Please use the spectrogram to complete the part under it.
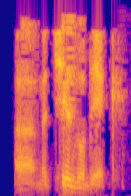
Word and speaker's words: Melchizedek: Pronounced actually better. It's more like Machizeldick, actually. Machizeldick, Melchizedek, but you want to get real precise.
